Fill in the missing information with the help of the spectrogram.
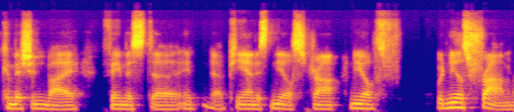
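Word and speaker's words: Frahm: was kind of commissioned by famous pianist Niels Fromm, right? Is that how you pronounce it? It's Fromm, yep.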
